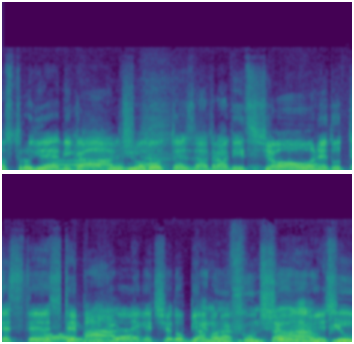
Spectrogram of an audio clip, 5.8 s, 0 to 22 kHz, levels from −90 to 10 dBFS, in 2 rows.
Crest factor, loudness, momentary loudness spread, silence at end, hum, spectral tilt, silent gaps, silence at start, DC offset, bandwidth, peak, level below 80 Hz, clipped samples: 16 dB; -16 LUFS; 5 LU; 0 s; none; -4.5 dB/octave; none; 0 s; under 0.1%; 15.5 kHz; -2 dBFS; -44 dBFS; under 0.1%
